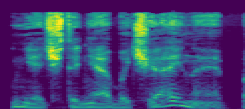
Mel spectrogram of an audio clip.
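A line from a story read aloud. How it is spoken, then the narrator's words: Muttering. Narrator (Russian): пробормотал я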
